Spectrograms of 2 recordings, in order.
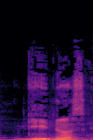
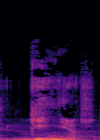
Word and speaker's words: guiños: Y donde has dicho guinos es guiños, aunque yo creo que tú la ñ no la sabes pronunciar.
